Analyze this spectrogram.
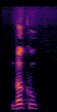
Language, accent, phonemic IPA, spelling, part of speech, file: French, France, /bo.ku/, bcp, adverb, LL-Q150 (fra)-bcp.wav
- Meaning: abbreviation of beaucoup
